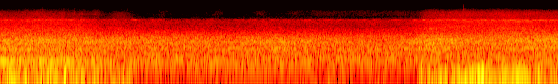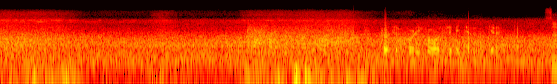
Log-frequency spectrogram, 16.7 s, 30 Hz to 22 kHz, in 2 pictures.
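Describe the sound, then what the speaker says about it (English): A British Airways Boeing 777 taxis across a runway at Sydney Airport, its engines a steady distant roar and whine that persists throughout, mixed with faint background voices. "the British Airways 777 just making a crossing of that east-west runway as he heads directly south from his current position"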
